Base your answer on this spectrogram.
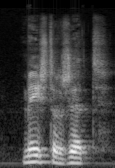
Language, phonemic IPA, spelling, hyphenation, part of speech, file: Dutch, /ˈmeːs.tərˌzɛt/, meesterzet, mees‧ter‧zet, noun, Nl-meesterzet.ogg
- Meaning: 1. a brilliant move 2. a masterstroke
